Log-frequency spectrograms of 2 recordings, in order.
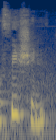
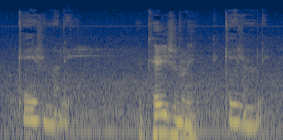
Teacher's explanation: So same place, but one is sh, and the one is zh.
